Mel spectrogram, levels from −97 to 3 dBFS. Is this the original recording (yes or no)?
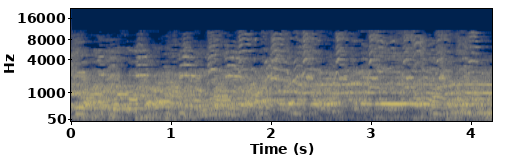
no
